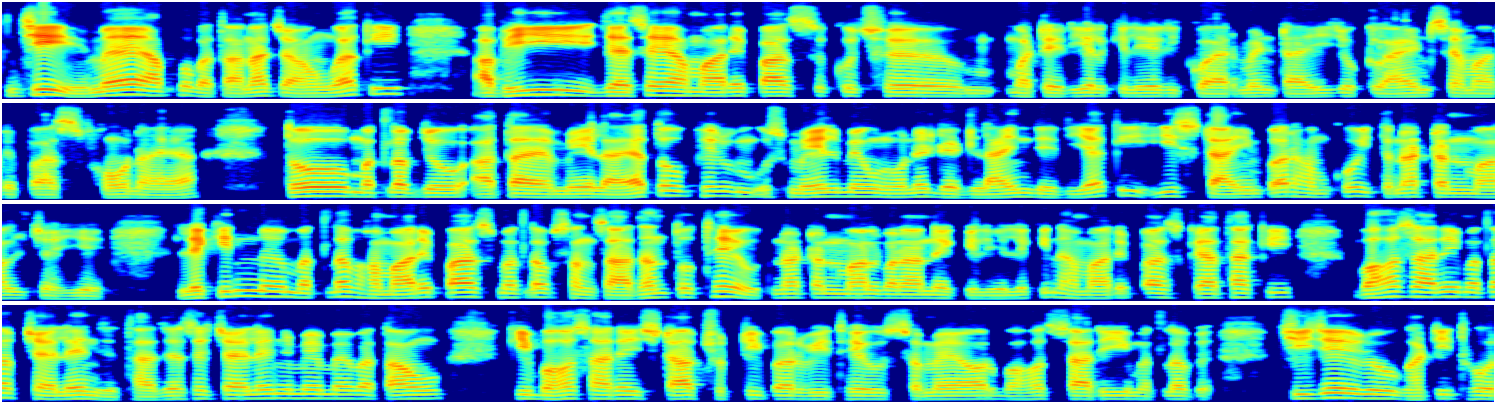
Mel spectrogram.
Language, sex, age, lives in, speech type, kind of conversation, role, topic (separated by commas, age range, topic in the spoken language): Hindi, male, 40-44, India, conversation, advice, user, समय के दबाव में आपकी रचनात्मकता कैसे ठहर जाती है?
